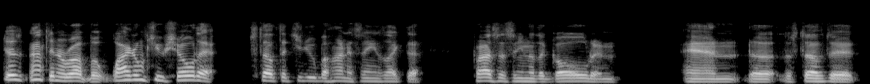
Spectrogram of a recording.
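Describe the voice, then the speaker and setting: Man, gravelly, dry close sound, lo-fi, short interjections. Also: on the high side, normal speed, no echo. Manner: brief interjections and follow-up questions.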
